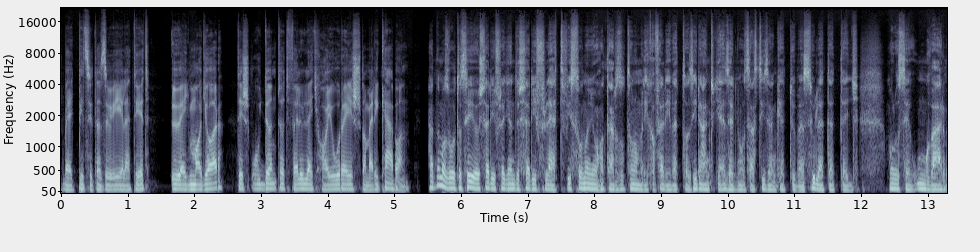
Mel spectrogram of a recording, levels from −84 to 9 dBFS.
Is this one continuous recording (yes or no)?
no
